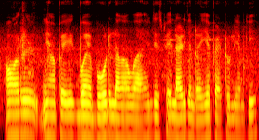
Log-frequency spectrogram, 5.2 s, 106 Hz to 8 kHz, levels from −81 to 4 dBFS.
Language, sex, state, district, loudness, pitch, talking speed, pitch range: Hindi, male, Uttar Pradesh, Shamli, -18 LUFS, 110 Hz, 185 wpm, 105-115 Hz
